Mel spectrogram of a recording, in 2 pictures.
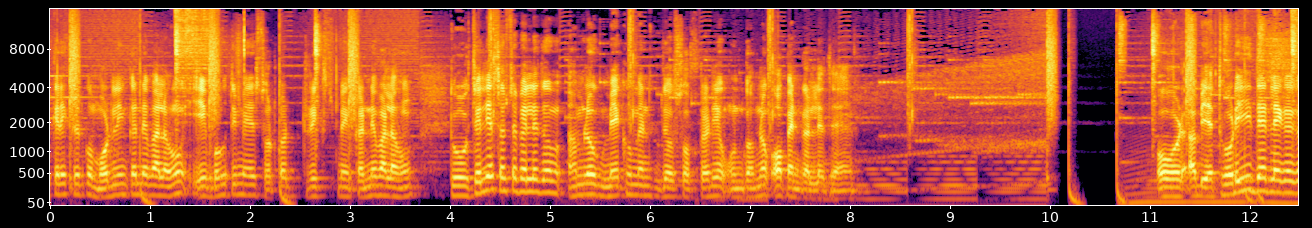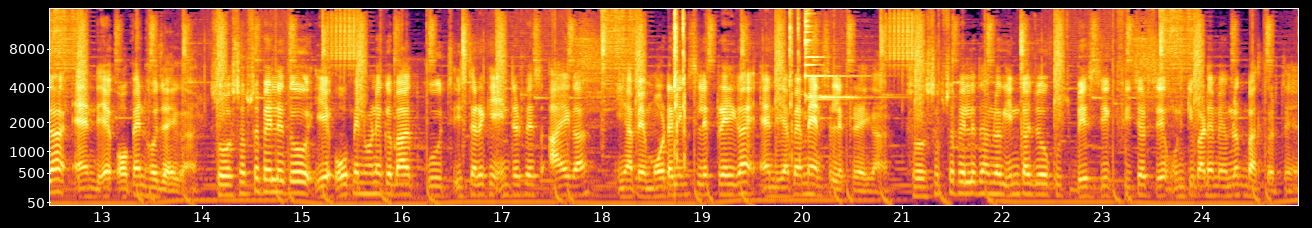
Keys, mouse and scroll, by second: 19.4 click.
